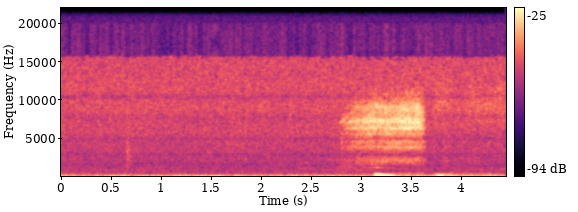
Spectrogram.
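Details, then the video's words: Sleeping Kaninchen dachshund, one of three sisters, dozing soundly at a window during an afternoon nap. Soft steady low breathing broken by one sharp snort with a faint high whistle, followed by a smaller second snuffle. "カニンヘンダックスフンド いびき"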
